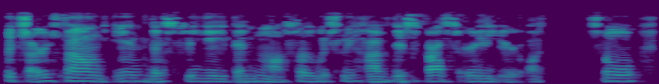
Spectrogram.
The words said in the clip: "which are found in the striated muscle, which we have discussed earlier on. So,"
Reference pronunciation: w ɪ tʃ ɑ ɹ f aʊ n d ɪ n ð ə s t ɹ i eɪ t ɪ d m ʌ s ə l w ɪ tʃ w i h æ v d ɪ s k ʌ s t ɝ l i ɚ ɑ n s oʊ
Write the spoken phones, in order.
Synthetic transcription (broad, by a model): w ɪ tʃ ɑ ɹ f aʊ n d ɪ n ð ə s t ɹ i eɪ t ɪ d m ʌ s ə l w ɪ tʃ w i h æ v d ɪ s k ʌ s t ɝ l i ɚ ɑ n s oʊ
